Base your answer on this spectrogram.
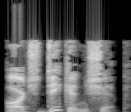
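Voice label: "archdeaconship", English, British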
